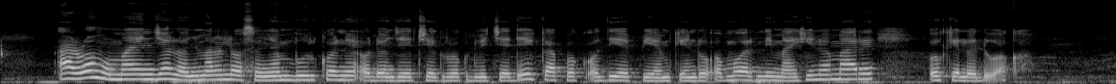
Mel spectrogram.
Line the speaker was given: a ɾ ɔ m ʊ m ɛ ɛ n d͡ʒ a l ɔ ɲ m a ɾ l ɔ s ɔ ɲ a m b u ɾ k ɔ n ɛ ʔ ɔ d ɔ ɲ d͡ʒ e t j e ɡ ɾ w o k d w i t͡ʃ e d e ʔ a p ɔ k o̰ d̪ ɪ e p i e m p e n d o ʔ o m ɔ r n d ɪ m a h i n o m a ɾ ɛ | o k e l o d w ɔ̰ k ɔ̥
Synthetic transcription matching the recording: a ɾ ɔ m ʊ m a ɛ n d͡ʒ a l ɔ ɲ m a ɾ l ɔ s ɔ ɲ a m b u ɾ k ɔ n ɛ ʔ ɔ d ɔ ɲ d͡ʒ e t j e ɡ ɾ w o k d w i t͡ʃ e d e k a p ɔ k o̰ d̪ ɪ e p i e m k e n d o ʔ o m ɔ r n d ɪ m a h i n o m a ɾ ɛ | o k e l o d w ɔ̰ k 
